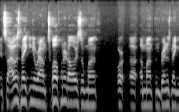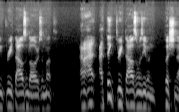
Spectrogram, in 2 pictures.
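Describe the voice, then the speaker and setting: A loud, passionate man's voice, bright and sharp, fairly high in pitch and very fast in pace. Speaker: pastor. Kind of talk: sermon. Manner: hesitant fillers and repetitions.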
